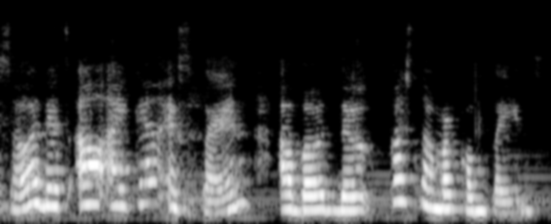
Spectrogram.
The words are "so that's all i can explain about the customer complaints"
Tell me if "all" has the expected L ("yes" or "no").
no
